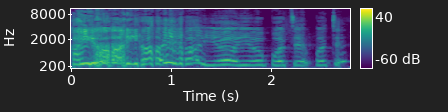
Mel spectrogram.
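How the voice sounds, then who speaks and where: A woman's voice: high voice, unhurried, dry recording. A woman playing a panicked young boyfriend who speaks with a Tirunelveli Tamil accent and keeps wailing and begging to be believed. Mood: frantic pleading. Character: panicked young male boyfriend, pleading and guilt-ridden.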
